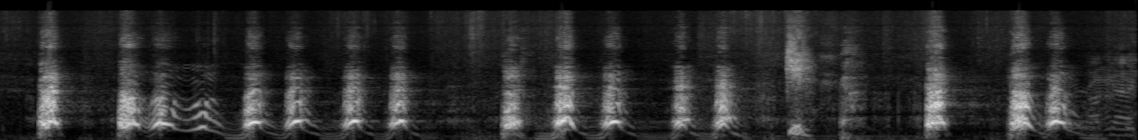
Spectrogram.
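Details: Blue, a white bi-eyed Siberian Husky on his first elk hunting and camping trip, unsure about an elk head: loud, harmonic barks and woofs in quick bursts, about eighteen in eight seconds, with a wavering howl-like yodel near the start.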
